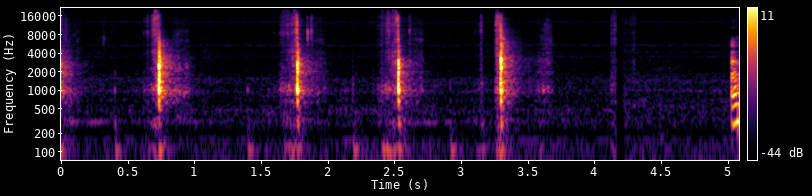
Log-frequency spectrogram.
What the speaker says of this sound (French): je commence à couper mes petites courgettes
